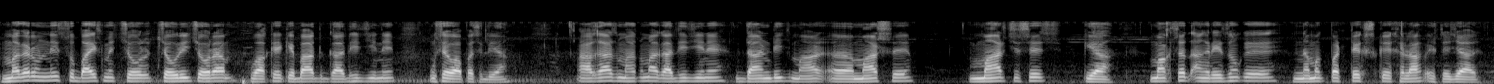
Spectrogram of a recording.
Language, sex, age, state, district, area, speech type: Urdu, male, 18-30, Uttar Pradesh, Balrampur, rural, spontaneous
